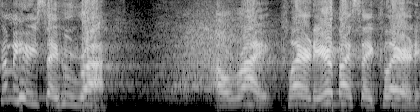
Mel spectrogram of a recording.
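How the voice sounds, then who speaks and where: Over noticeable background noise, a man with an extremely high pitch speaks in a raised, projected voice. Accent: American. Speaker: motivational speaker. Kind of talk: motivational speech. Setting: stage with audience. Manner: animated; loud.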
